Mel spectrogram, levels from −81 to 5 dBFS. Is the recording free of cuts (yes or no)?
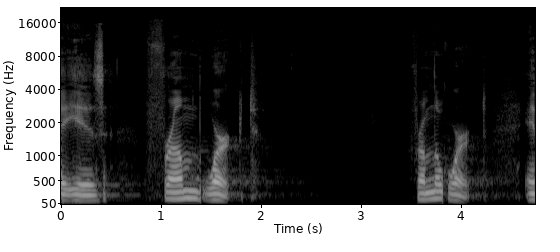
no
